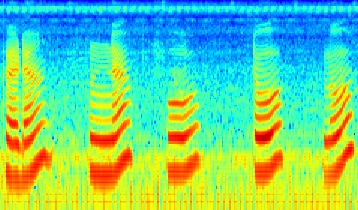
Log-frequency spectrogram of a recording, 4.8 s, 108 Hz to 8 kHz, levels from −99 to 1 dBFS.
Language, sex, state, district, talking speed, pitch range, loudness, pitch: Telugu, female, Andhra Pradesh, Sri Satya Sai, 65 wpm, 230-295 Hz, -14 LUFS, 245 Hz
